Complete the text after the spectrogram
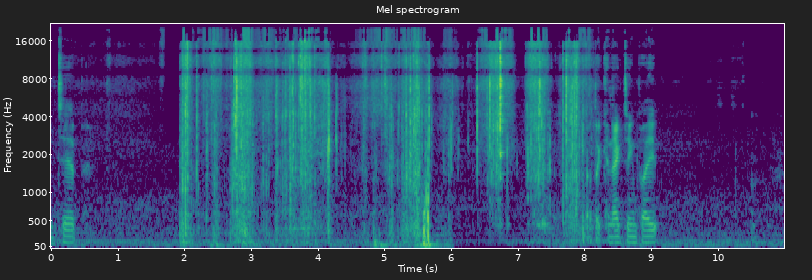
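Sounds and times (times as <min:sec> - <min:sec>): packaging rustling: 0:02.0 - 0:08.2.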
